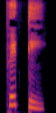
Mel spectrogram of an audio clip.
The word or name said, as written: ಪೆಟ್ಟಿ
